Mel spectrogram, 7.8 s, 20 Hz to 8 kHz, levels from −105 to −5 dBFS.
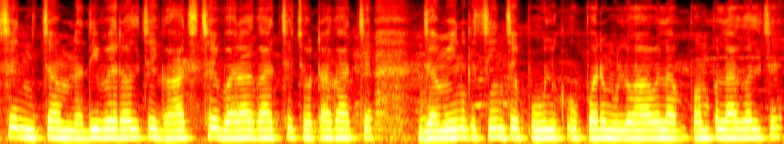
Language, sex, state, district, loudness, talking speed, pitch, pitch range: Maithili, male, Bihar, Samastipur, -13 LUFS, 205 wpm, 170 Hz, 165-175 Hz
